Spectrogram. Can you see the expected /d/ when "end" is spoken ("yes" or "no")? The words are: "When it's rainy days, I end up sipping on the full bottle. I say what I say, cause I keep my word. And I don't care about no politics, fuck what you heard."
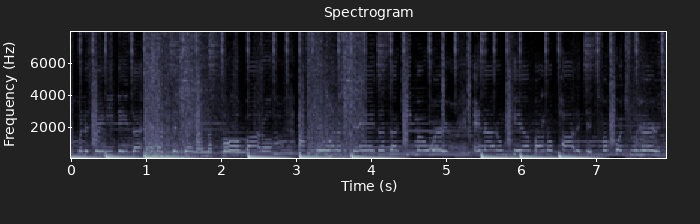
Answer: no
